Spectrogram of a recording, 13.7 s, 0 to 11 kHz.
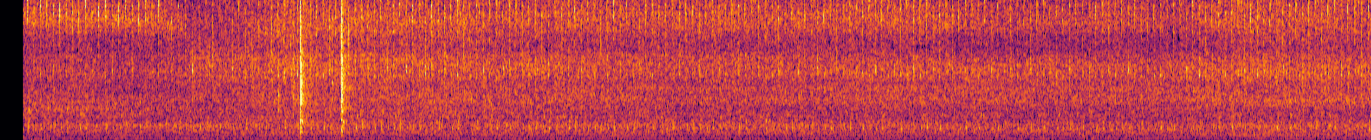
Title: V6 engine knocking sound(1)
